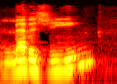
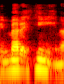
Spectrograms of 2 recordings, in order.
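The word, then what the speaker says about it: Medellín: I was on a trip with a couple of friends and we went to Colombia and we were staying in Medellin. Okay. Or Medellin. Excuse me, Medellin, I should say. Mm-hmm. That's how it's pronounced.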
